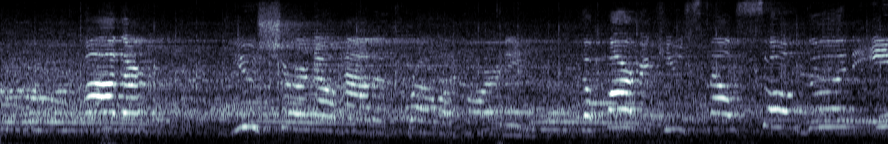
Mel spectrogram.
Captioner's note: applause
